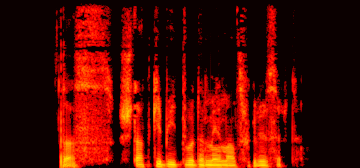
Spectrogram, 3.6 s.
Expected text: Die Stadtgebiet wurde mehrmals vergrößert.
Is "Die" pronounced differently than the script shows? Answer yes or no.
yes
